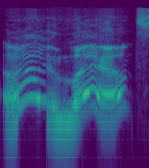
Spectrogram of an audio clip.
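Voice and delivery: very high, loud, squeaky voice. Imitating own earlier intro line: imitating own squeaky voice. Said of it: "My voice kinda squeaked there a little bit".

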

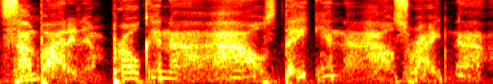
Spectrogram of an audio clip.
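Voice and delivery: urgent, hushed whisper, barely audible. On a phone call the other person can barely hear, whispering. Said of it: "I barely can hear".

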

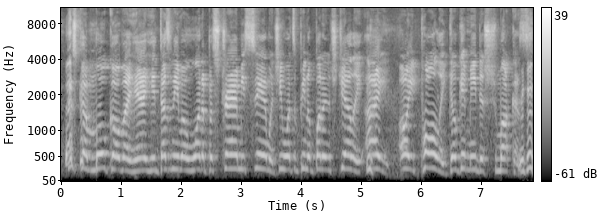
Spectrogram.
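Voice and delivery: slow New York deli guy calling voice. Retelling a man's sandwich order: new york deli owner voice. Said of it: "makes it sound like he owns a New York deli".

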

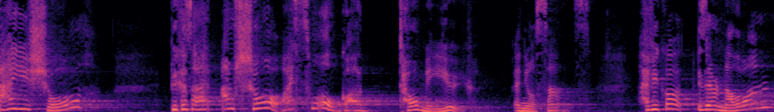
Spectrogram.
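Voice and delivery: nervous, uncertain, high-pitched tone.

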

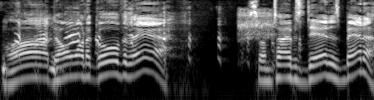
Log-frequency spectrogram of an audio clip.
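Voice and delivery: put-on Maine accent. Joking with co-hosts after a comment about accents: Maine accent. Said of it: "that's a Maine accent, everybody".

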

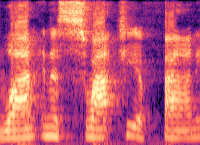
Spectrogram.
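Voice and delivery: put-on very loud, high, shouty Scottish child voice. Retelling a favourite comedy sketch about kids at an ice cream van, Chewing the Fat kid accent. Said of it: "I can't do the accent".

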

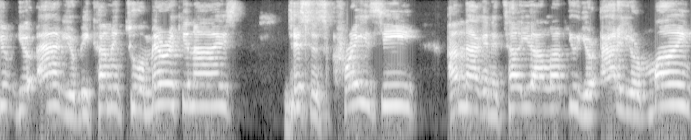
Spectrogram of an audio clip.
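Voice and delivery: very high, freaked-out, flipped-out ranting. Retelling how his father reacted: imitating someone flipping out. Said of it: "He flips out".

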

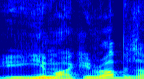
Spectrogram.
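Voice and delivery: ordinary delivery

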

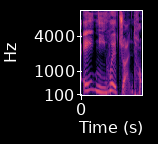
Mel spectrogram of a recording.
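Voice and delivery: ordinary talk

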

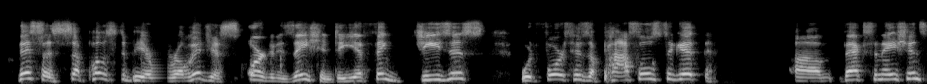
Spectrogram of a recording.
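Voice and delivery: high-pitched, belligerent, screaming voice. Retelling a belligerent person's complaint about forced vaccinations: imitating someone screaming. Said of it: "she's screaming".

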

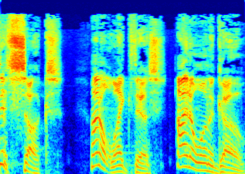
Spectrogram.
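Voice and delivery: put-on sulky whiny teen voice, swooping pitch. Mocking a golfer who sounds like a fifteen-year-old: mocking a whiny fifteen-year-old. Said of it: "he sounds like a fifteen-year-old".

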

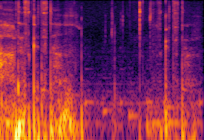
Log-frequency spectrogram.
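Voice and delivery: very quiet, barely audible, hushed whisper. Tasting cherries and Cool Whip during a break segment, whispering. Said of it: "I should whisper because that's the vibe".

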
